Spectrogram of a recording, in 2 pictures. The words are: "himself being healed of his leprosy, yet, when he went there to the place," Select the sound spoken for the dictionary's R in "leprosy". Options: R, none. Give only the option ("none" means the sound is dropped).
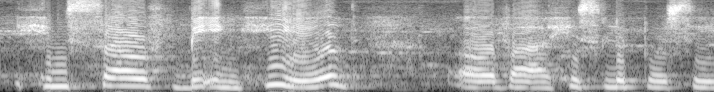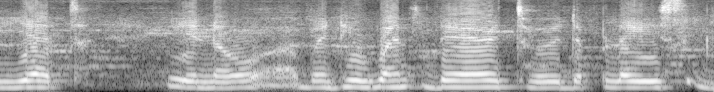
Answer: none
